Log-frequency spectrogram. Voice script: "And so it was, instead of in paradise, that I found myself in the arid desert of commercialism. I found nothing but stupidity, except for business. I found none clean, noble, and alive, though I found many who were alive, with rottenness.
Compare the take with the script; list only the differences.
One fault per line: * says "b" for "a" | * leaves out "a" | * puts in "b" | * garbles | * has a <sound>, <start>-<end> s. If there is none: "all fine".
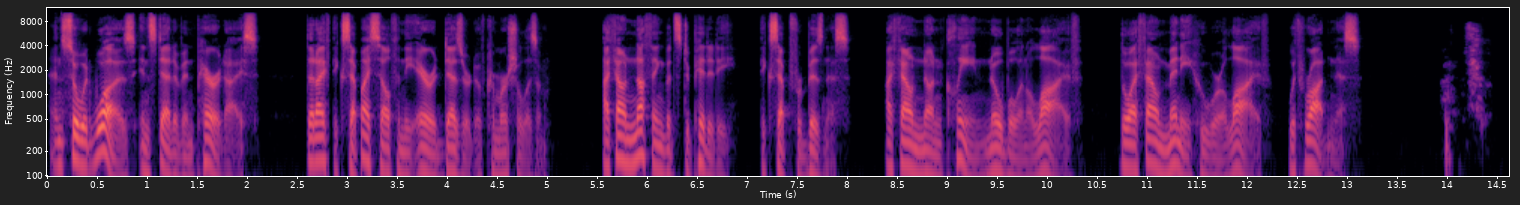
* says "except" for "found"
* has a sneeze, 13.9-14.4 s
